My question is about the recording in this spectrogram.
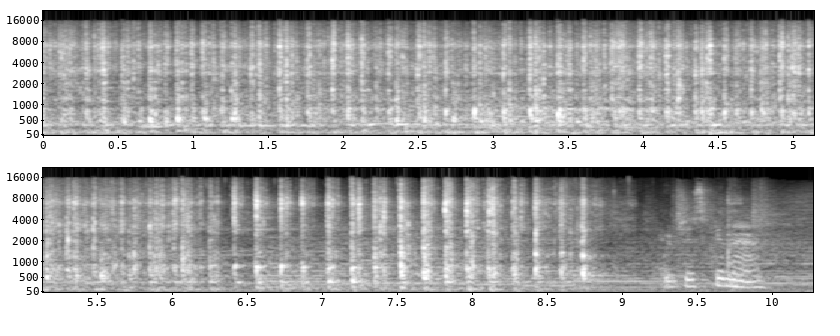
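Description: Wire whisk beating a thick mayonnaise marinade in a stainless steel bowl: rapid clicking and scraping of the wires on the metal, turning into a fast, even beat of strokes about six seconds in, then stopping about a second before the end.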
